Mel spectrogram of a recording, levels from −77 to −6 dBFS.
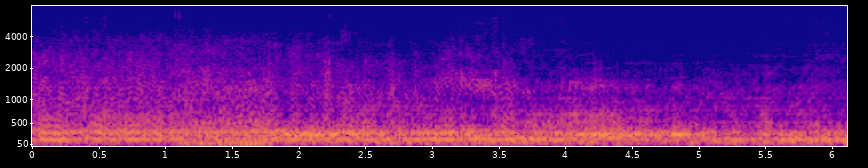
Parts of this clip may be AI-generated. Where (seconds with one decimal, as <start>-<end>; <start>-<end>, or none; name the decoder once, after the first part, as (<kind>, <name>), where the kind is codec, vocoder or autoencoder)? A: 0.0-1.1 (vocoder, HiFi-GAN); 1.8-6.1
